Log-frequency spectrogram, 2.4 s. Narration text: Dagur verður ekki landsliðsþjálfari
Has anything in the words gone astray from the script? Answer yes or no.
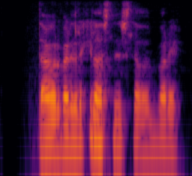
no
